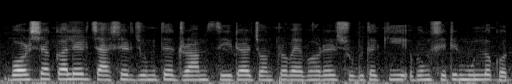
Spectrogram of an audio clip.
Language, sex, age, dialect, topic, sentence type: Bengali, female, 18-24, Rajbangshi, agriculture, question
